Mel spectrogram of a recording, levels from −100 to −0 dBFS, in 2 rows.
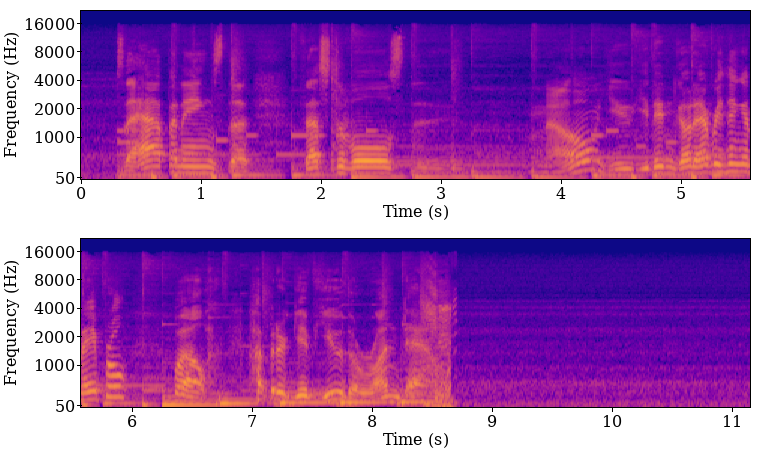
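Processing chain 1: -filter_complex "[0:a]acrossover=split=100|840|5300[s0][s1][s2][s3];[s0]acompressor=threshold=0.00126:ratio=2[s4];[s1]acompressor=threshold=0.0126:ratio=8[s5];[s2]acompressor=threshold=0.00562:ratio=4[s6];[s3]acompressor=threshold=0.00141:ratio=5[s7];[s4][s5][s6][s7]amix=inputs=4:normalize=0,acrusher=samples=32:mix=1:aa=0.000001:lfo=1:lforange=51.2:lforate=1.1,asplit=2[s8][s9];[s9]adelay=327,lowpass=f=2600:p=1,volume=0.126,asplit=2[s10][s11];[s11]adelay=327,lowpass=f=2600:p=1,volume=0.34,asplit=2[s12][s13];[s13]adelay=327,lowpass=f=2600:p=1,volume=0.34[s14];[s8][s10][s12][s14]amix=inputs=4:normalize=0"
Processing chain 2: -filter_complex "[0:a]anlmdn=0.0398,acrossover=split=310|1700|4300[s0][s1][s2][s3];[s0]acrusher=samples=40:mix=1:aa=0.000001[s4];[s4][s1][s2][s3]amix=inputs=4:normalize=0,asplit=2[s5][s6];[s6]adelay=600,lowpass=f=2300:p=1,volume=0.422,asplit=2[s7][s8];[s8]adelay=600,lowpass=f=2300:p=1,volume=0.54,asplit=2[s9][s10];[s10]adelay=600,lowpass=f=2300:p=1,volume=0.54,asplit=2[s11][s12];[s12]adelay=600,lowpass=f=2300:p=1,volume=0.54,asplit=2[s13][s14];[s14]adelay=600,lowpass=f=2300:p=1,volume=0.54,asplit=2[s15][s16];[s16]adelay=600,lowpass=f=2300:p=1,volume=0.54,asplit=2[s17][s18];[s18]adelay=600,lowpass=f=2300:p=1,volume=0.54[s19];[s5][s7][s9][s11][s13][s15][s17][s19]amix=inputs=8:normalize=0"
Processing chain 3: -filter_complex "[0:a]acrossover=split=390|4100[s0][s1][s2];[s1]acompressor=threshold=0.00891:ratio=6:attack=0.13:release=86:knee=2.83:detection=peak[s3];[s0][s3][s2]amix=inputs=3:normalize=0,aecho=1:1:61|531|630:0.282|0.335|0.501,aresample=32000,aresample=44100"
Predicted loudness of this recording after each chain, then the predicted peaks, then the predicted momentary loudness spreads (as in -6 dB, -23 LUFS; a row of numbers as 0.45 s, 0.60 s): -41.0 LUFS, -32.0 LUFS, -34.0 LUFS; -24.5 dBFS, -15.5 dBFS, -18.0 dBFS; 18 LU, 14 LU, 11 LU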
